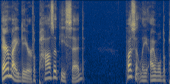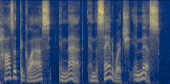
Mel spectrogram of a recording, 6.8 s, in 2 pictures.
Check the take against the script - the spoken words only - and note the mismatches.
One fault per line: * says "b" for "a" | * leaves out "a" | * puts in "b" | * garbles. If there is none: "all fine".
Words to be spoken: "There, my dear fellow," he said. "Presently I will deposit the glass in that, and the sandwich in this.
* says "deposit" for "fellow"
